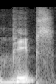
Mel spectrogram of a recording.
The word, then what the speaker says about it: Pepys: Papais? How would you say that? – Peeps. – Peeps. – Uh-huh. – Peeps.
